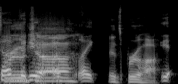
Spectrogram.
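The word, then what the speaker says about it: Brujah: I say like vontre I say brewha I recently saw a video I can't say it's bruha a video of clips of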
